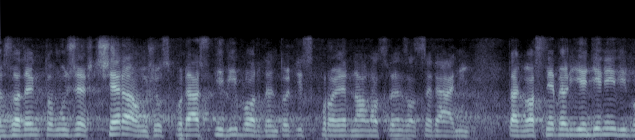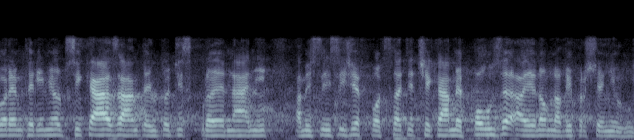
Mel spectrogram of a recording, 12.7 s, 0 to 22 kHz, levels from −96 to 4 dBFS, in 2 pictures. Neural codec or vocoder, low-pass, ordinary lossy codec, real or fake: codec, 24 kHz, 6 kbps, HILCodec; 7.2 kHz; Opus, 24 kbps; fake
